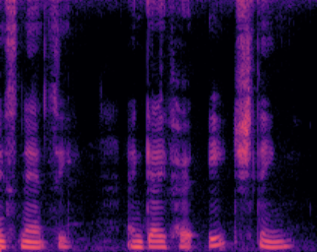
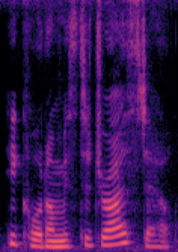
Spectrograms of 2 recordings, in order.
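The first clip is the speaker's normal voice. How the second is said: usual speaking voice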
